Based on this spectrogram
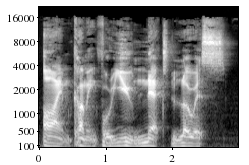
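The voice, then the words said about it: Gruff Batman character voice. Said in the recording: “Great Batman impression, ... It's nowhere near Kevin Conroy's voice. ... But it was good.”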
